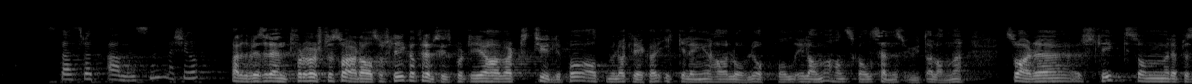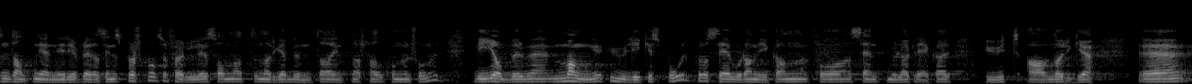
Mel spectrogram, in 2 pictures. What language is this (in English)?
Norwegian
